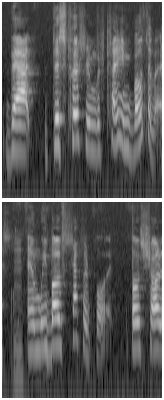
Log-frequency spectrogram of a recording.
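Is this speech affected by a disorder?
Yes: cerebral palsy.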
